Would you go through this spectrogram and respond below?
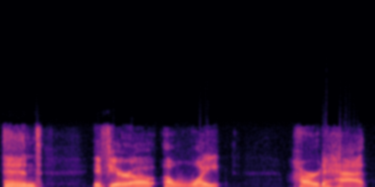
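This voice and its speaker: A middle-aged man answering interview questions in a relaxed, halting way, with many restarts and fillers. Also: fairly high pitch, dry recording, highs cut off. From Canada. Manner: hesitant, frequent restarts and fillers. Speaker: guest.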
